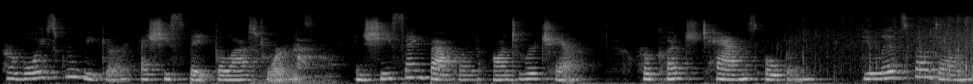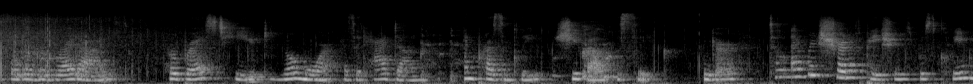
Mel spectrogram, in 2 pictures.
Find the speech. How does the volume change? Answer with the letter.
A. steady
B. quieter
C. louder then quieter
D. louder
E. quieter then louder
A.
